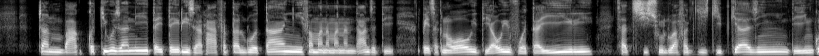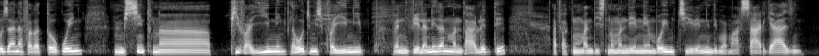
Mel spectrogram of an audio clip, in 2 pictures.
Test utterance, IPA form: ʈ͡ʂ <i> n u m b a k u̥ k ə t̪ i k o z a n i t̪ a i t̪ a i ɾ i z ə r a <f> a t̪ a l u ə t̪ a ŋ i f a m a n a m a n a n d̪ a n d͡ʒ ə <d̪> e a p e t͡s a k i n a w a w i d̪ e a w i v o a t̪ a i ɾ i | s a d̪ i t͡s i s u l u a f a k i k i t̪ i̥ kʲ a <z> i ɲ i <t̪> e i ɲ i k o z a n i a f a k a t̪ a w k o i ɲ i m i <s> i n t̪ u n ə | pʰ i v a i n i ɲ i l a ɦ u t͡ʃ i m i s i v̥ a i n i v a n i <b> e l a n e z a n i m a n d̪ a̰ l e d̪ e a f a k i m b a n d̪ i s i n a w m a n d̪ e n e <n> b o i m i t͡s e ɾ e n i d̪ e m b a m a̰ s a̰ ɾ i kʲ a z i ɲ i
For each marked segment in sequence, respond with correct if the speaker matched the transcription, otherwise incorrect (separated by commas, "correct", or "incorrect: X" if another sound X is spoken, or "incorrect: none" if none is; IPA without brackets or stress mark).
incorrect: a, correct, correct, correct, incorrect: d̪, correct, incorrect: v, incorrect: m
